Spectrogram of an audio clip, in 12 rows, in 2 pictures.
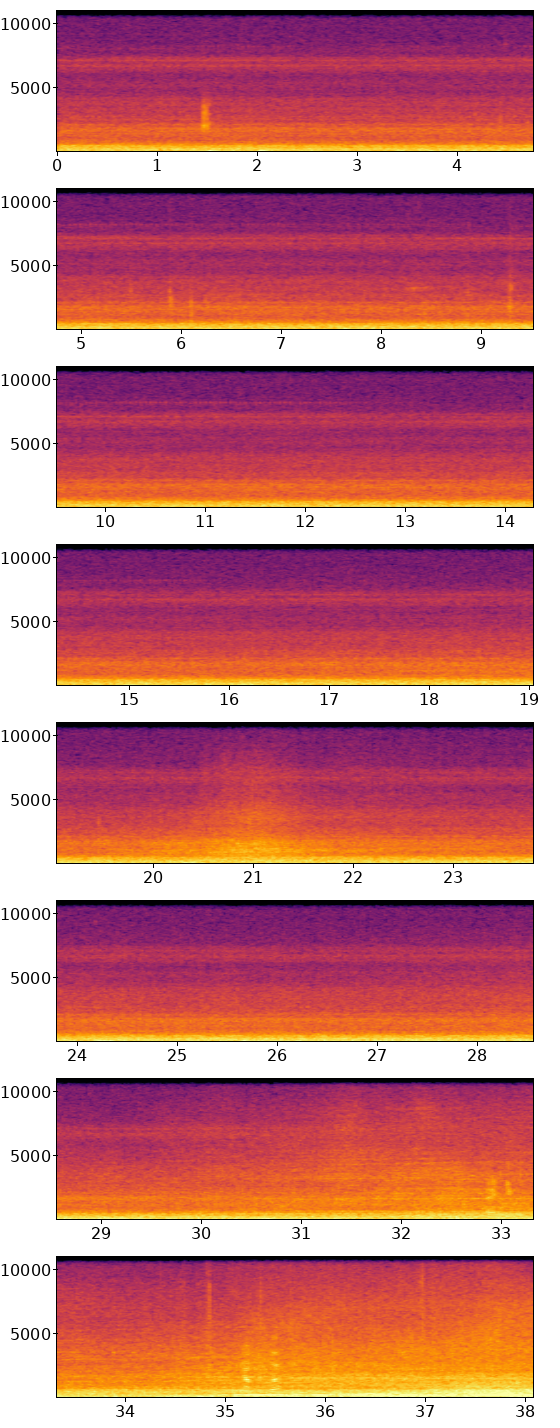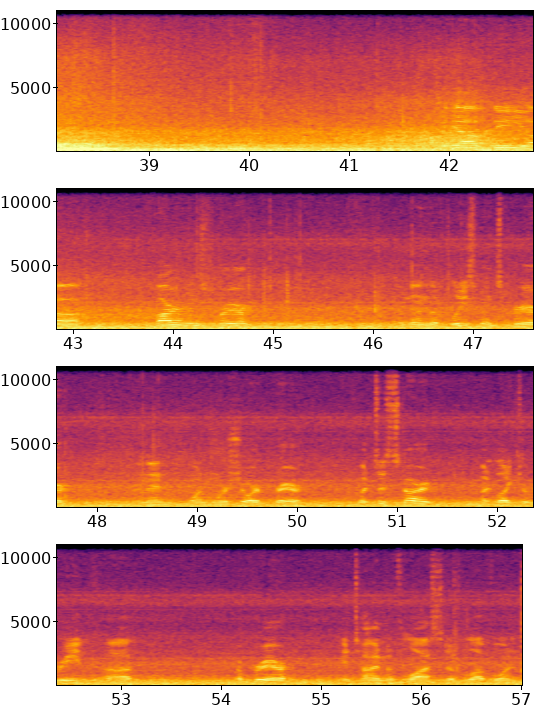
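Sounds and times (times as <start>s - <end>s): fire engine motor idling: 38.5s - 57.0s.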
